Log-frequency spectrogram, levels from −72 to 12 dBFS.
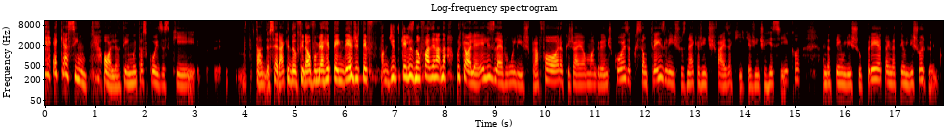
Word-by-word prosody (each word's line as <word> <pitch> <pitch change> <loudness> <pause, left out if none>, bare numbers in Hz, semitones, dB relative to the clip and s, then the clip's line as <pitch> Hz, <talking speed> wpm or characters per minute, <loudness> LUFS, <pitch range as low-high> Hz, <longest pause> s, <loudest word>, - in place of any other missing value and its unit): é - - +1
que - - -5
assim, 230 - 0 0.3
olha, 130 0 +1
tem 165 +3 -4
muitas 170 +4 -5
coisas 145 -5 -4
que, 145 - -8
eh, - - -22 1.1
tá - - +1
será 175 -5 +4
que 210 - -2
no 180 -1 +3
final 180 +3 +6
vou 185 +1 0
me 190 - +7
arrepender 210 +2 +7
de 225 -2 +1
ter 220 0 +4
f - - -9 0.3
dito 245 +5 -1
que 250 - +4
eles 255 +2 +6
não 230 -1 +7
fazem 245 0 +6
nada? 245 0 +6
N - - -12
porque, 255 -3 -1
olha, 165 -1 +6
eles 225 +10 -1
levam 160 -4 -2
o 170 - -7
lixo 150 -3 -9
pra 145 0 -4
fora, 185 0 +1
que 165 - -14
já 150 0 -5
é 145 0 -5
uma 150 0 -9
grande 145 0 -9
coisa, 205 -1 -4
porque - - -13
são 170 -2 -5
3 210 +9 -1
lixos, 155 -5 -8
né, 160 +1 -5
que 165 - -14
a - - -9
gente 155 0 -9
faz 140 +2 -5
aqui, 155 -5 -16
que 130 - -13
a - - -9
gente 140 +1 -10
recicla, 205 - -9 0.4
ainda 160 -1 -6
tem 160 -1 -5
o 155 - -5
lixo 145 -1 -7
preto, 210 -3 0
ainda 160 -2 -6
tem 165 - -8
o - - -5
lixo 165 +7 -6
orgânico, 205 -4 -10
175 Hz, 215 wpm, -23 LUFS, 155-215 Hz, 1.1 s, me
